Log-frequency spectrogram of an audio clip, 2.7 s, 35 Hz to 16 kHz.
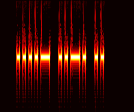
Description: Morse code, heard as a keyed tone, about 20 wpm, 700 Hz. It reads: 4FI
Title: Three Letter-Number Combinations - 20wpm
